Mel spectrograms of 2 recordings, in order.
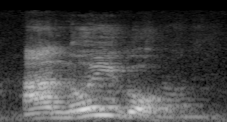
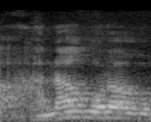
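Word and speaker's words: ἀνοίγω: 그래서 곧바로 열린다는 단어가 아노이고. 어떤 분은 이걸 또 안하고라고 발음하시는 분이 있는데 안하고가 뭔지는 아시죠, 여러분? 아유, 벌써 군침이 돌기 시작하고 그런데 이 아노이고예요.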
